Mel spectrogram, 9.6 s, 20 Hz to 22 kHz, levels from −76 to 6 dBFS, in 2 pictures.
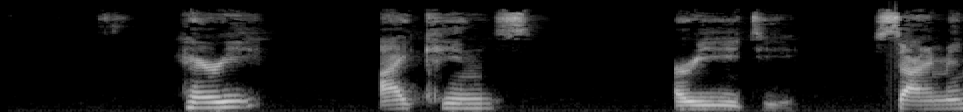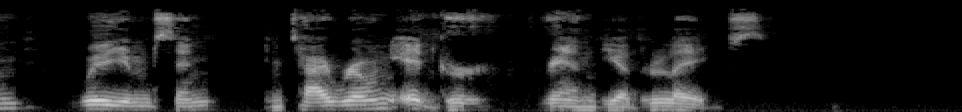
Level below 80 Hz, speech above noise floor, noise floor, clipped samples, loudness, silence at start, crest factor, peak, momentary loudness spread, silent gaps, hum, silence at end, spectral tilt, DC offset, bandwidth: -56 dBFS; 51 dB; -69 dBFS; under 0.1%; -18 LUFS; 0.5 s; 20 dB; 0 dBFS; 16 LU; none; none; 1 s; -2.5 dB/octave; under 0.1%; 16 kHz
